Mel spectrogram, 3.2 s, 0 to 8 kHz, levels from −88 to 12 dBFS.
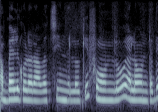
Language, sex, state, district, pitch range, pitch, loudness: Telugu, female, Andhra Pradesh, Annamaya, 215-235 Hz, 225 Hz, -17 LUFS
